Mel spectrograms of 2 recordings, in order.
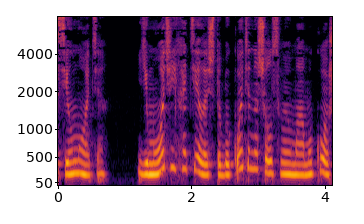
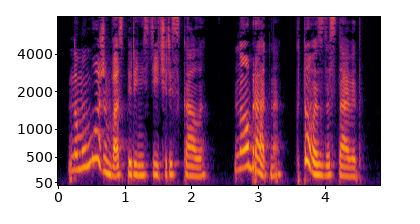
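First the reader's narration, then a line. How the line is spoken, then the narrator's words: Laughing bird. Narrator (Russian): рассмеялась первая птица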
